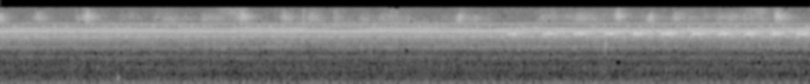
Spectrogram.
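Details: Crickets calling at night in a jungle setting: a continuous, shrill high-pitched trill held steady throughout, with a faster pulsing layer beating rhythmically above it and swelling slightly louder toward the end.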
